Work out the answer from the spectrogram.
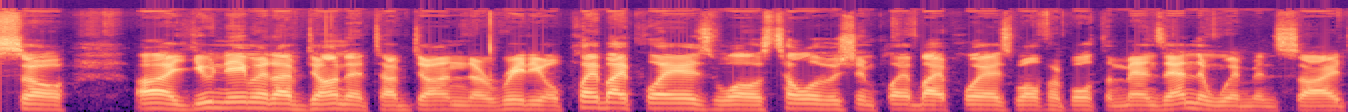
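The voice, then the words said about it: Polished radio announcer voice. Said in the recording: “how good is that radio voice of his?”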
